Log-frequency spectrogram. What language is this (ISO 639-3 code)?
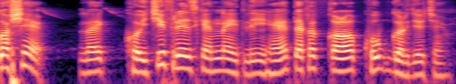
kok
